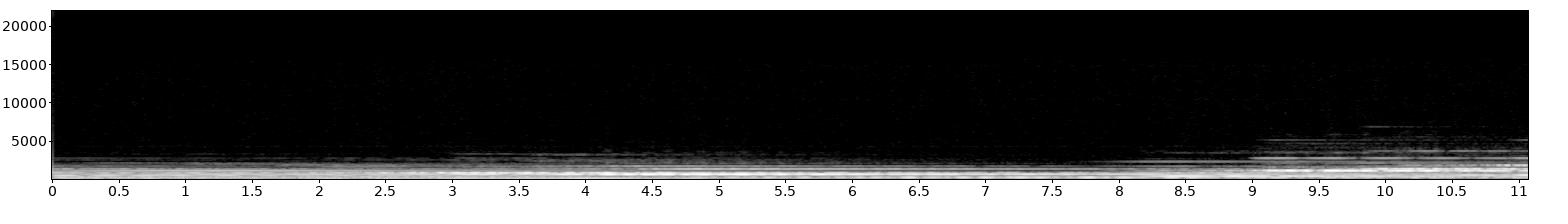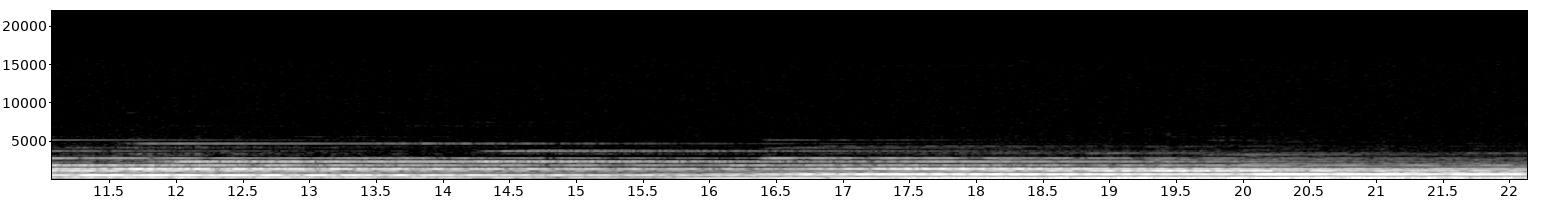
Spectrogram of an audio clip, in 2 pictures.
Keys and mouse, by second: 0.7-2.6 drag, 3.7-5.2 drag, 8.7 click, 11.5 click, 12.9 click, 16.8 click, 18.6 click, 19.7 ctrl+alt+click, 20.5-21.5 alt+drag.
